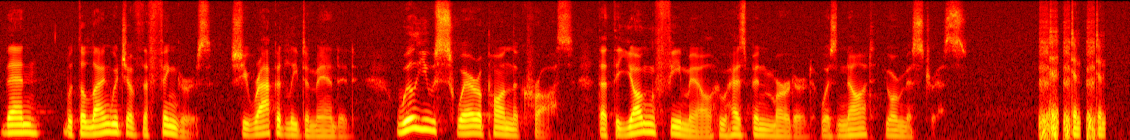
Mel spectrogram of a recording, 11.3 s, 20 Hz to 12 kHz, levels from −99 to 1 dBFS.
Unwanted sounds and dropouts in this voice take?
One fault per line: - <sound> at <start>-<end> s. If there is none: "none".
- laugh at 10.4-11.1 s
